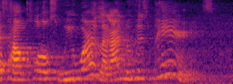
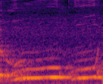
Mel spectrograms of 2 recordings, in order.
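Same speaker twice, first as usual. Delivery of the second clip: mock classmates' ooh; 4 semitones higher than usual. Classmates reacting to a fight.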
